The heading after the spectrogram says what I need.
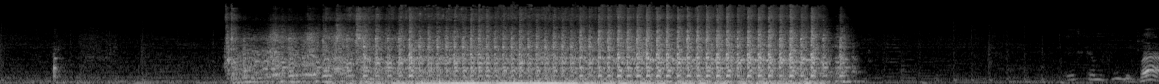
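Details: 1972 Chevrolet C10 shop truck on first start after build: a fast regular knock, about three per second, rides over the idle, at first thought an exhaust leak; the bell housing inspection plate is contacting the flexplate.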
